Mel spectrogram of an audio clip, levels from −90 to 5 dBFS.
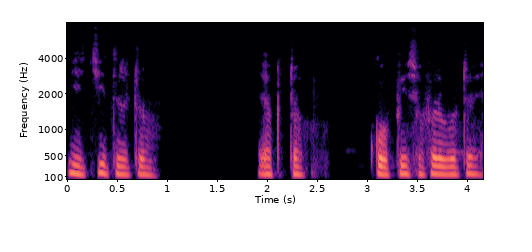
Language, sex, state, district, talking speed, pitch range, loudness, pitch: Bengali, male, West Bengal, Malda, 100 wpm, 140-160 Hz, -26 LUFS, 150 Hz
